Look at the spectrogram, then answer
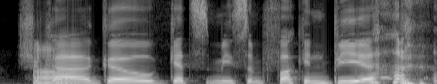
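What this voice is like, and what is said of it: Put-on Boston accent. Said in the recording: “It was like a Boston accent... It felt Boston to me for sure... It was a Boston accent... It's just the funniest accent to do”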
